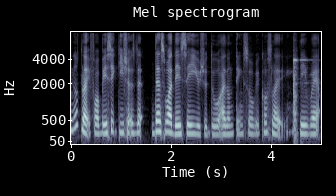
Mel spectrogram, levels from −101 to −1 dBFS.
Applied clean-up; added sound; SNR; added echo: neural mask model RNNoise.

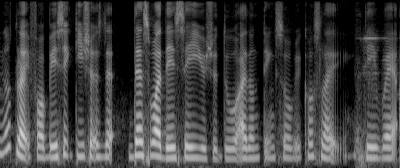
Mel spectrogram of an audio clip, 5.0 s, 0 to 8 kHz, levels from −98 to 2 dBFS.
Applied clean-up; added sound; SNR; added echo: neural separator model SepFormer DNS4.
